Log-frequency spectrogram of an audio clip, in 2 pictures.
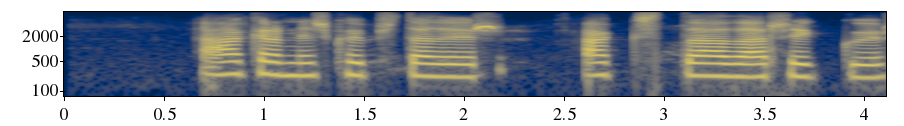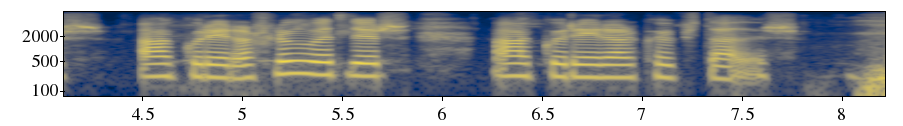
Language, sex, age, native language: Icelandic, female, 18-19, Icelandic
